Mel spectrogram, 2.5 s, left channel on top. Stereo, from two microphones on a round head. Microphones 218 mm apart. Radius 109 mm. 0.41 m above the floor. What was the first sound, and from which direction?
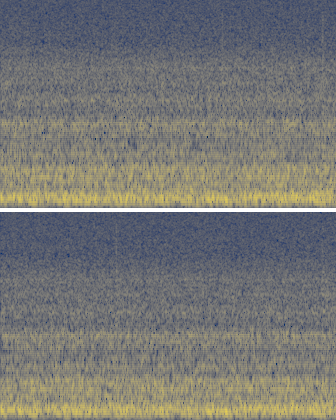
Only background noise.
